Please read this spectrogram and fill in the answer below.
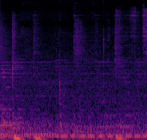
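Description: Background music with a low, regular beat over a steady low hum.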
